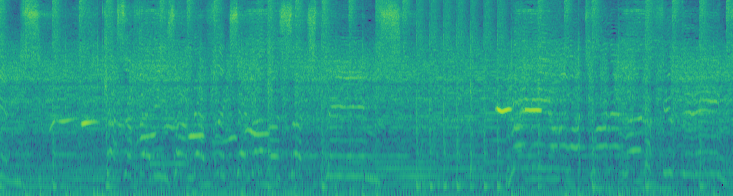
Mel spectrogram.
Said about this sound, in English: Did I hear some whistle accompaniment?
